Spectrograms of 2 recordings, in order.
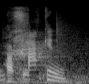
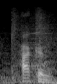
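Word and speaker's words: Häcken: Roma with the two one win over Sheriff Bayer Leverkusen, also taking care of business four 0 over Hacken. Did I say that right? Mm-hmm. Hacken. Hacken. I like it. It's a fun Swedish, one.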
